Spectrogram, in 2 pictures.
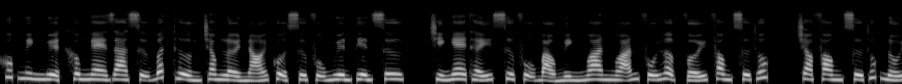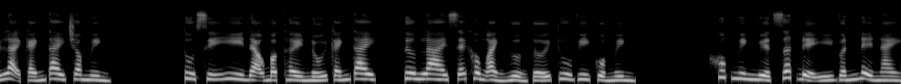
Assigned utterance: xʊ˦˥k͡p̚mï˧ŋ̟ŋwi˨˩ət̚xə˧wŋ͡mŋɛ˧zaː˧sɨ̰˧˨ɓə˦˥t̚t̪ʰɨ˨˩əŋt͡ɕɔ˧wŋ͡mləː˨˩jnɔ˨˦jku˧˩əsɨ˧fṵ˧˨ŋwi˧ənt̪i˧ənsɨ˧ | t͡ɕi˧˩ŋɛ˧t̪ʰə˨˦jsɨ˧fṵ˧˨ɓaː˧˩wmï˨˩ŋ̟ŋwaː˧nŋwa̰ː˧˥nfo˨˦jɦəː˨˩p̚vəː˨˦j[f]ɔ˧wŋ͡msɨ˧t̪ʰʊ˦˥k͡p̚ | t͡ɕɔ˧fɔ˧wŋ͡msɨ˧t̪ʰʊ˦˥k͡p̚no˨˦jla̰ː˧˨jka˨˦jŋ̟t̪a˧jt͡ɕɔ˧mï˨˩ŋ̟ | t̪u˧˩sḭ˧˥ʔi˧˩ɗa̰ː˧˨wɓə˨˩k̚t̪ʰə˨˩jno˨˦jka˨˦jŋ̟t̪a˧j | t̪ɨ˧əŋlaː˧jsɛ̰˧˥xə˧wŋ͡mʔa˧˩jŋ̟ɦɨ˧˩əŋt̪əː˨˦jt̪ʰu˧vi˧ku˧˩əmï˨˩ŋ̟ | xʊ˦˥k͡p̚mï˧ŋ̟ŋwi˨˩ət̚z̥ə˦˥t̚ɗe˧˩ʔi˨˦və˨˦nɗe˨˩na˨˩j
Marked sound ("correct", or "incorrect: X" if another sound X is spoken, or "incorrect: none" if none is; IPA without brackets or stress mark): correct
